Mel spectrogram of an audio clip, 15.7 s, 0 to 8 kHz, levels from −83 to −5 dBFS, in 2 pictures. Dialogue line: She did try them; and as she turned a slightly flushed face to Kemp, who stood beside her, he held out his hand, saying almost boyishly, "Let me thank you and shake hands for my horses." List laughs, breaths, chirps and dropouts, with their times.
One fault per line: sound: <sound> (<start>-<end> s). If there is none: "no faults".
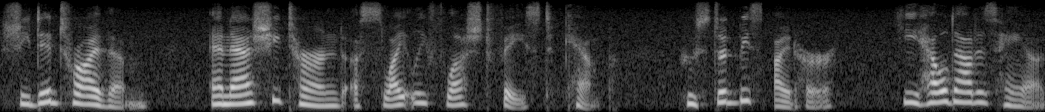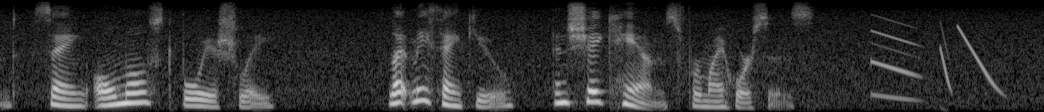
sound: dropout (5.7-5.8 s)
sound: chirp (14.4-15.4 s)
